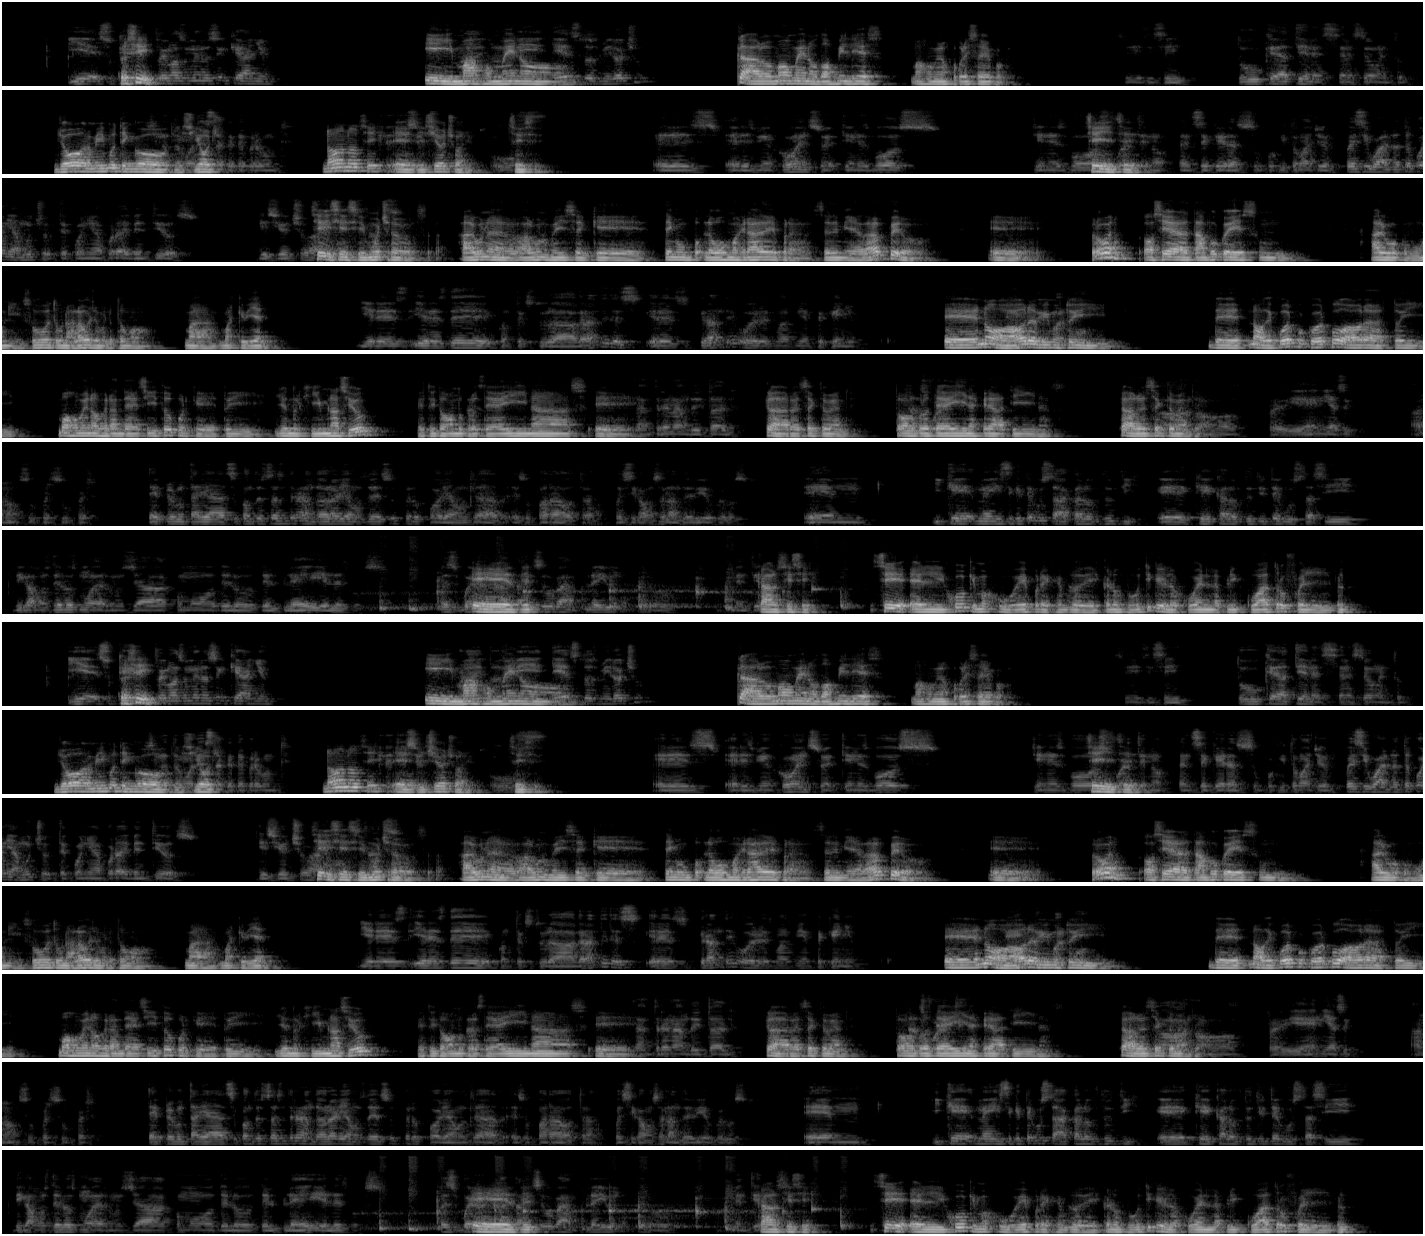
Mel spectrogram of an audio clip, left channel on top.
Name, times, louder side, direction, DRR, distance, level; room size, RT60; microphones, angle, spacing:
voice 1, 0.7-2.7 4.6-6.5 11.1-11.8 12.3-14.0 15.6-16.4 16.7-17.1 17.9-18.7 19.1-19.6 20.7-23.6 24.5-30.4 31.0-32.4 46.2-51.2 52.7-53.5 61.5-61.7 63.1-64.2 65.9-66.6 68.4-69.2 69.5-70.3 70.9-72.0 72.5-78.6 79.1-79.7 80.3-84.6 85.4-89.1 89.6-92.0 92.4-93.1, equal, 40° right, 1.0 m, -43 dB
voice 2, 4.2-5.7 7.4-8.8 9.1-10.0 14.7-16.3 17.4-18.9 19.3-19.5 25.1-25.6 31.5-32.6 33.0-37.6 38.3-38.7 39.3-41.4 42.1-44.1 44.5-45.3 52.1-53.7 54.7-57.0 57.4-60.5 61.0-63.1 64.5-65.3 65.8-67.3 68.0-68.7 90.0-90.6 92.8-93.4 93.9-98.7, left 1 dB, 15° left, 0.5 m, -27 dB
sound 1, 88.8-93.8, right 2 dB, 70° right, 0.9 m, -48 dB
3.8 x 2.8 x 4.7 m
head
